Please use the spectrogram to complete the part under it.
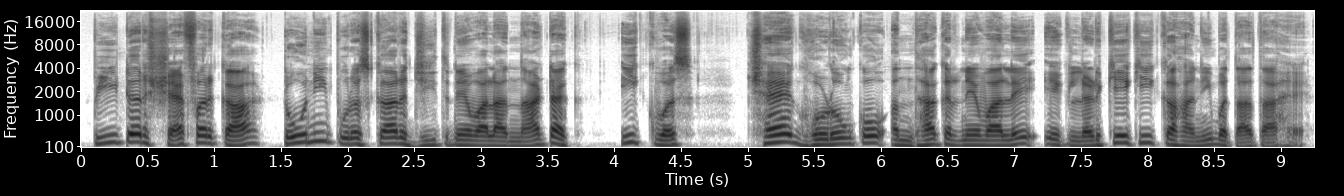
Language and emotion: Hindi, neutral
